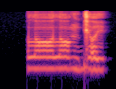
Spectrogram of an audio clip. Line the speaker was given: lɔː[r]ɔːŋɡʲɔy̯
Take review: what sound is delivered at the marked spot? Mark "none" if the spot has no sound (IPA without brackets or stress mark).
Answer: l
